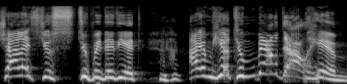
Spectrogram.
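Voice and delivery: put-on French accent, laid on thick. In a tabletop game scene, a phony french character turns on another, fake french accent. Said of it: "She's got the coolest accent".

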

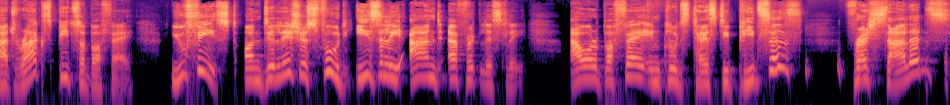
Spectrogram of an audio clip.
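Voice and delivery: clumsy, bad, fake German accent. Co-host reads a pizza buffet ad on another take: bad German accent. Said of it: "at your accent at the same time".

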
